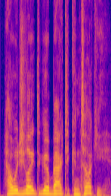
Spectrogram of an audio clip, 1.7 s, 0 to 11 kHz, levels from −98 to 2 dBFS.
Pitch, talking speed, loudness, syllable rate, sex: 160 Hz, 325 wpm, -15 LUFS, 7.6 syllables/s, male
